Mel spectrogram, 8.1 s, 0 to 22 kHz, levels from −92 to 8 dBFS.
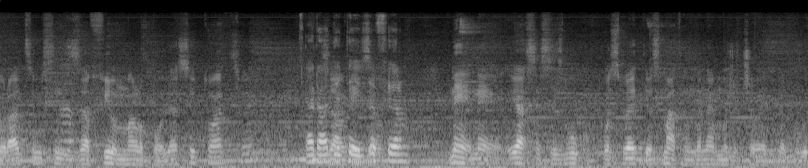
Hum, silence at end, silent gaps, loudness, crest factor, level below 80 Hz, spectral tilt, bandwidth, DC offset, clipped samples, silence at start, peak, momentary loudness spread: none; 0 s; none; -22 LUFS; 16 dB; -38 dBFS; -6.5 dB/octave; 16 kHz; under 0.1%; under 0.1%; 0 s; -4 dBFS; 10 LU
